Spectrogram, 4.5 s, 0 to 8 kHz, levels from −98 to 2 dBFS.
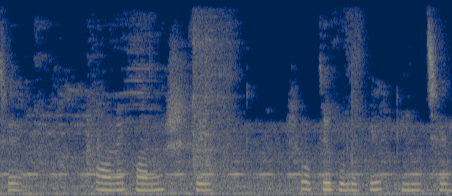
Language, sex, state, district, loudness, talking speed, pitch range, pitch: Bengali, female, West Bengal, Kolkata, -37 LUFS, 65 wpm, 130-150 Hz, 130 Hz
